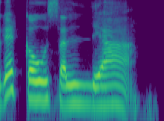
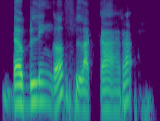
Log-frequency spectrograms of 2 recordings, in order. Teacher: In Sakara, you have the a, l, and y. So there is a swara and there is a lakara followed by y, which is not a vowel. So therefore, this l is doubled and you get Kausalya.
